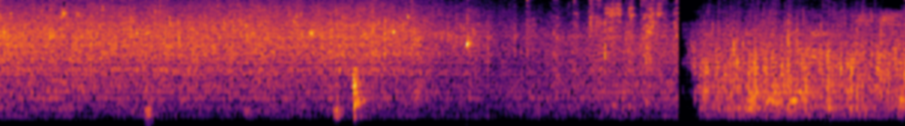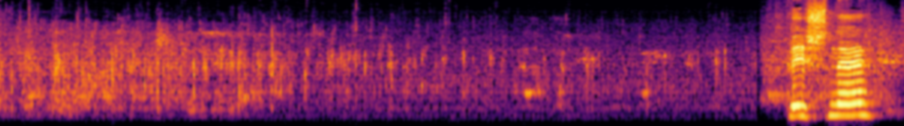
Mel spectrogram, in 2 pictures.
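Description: Sauce sizzles and bubbles in a hot pan.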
